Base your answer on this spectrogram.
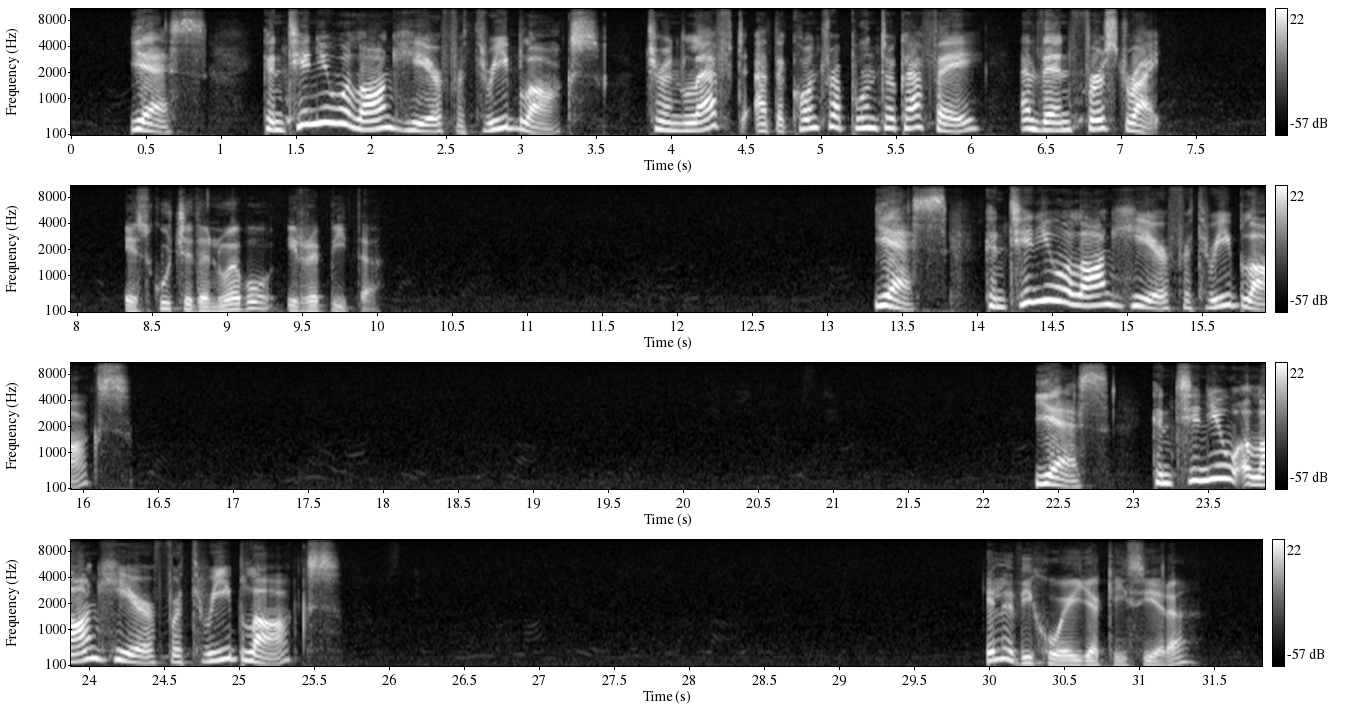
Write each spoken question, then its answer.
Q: ¿Qué le dijo ella que hiciera?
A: Continue along here for 3 blocks.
